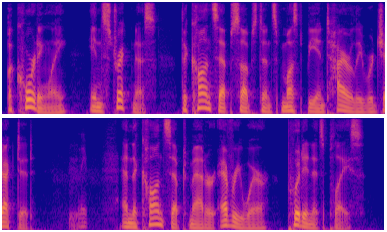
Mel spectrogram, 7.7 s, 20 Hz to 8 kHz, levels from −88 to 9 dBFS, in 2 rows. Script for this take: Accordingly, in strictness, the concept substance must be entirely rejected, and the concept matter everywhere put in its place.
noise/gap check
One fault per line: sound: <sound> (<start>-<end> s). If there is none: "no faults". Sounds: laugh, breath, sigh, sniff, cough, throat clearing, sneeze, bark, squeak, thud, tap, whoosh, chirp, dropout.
sound: laugh (4.5-4.7 s)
